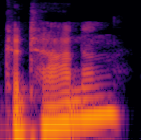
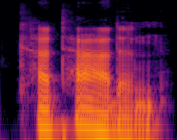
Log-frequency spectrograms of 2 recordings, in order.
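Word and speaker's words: Katahdin: how do you say how would you look at that and go not Mount Katen katadin did I spell it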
